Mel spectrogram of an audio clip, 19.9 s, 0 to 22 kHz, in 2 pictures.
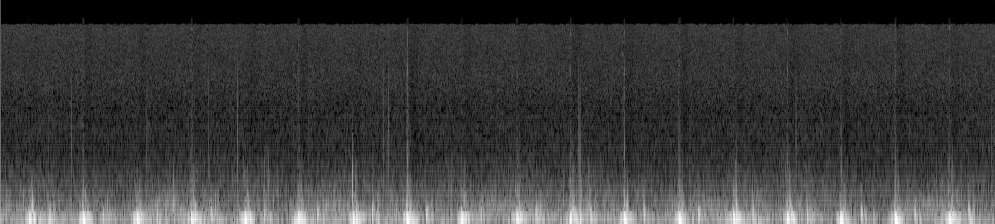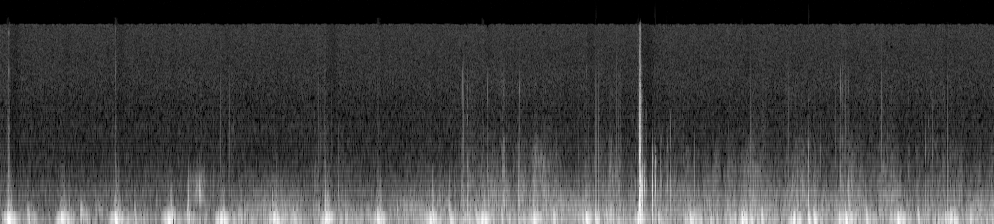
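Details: Own heartbeat recorded during a cycle ride: rapid, regular beat at about 110 a minute with rubbing noise, clipping and heavy noise; skipped beats may be present but are drowned in the noise.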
